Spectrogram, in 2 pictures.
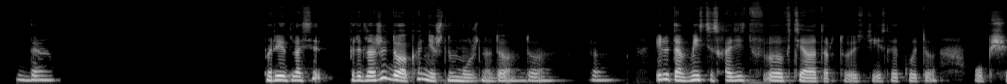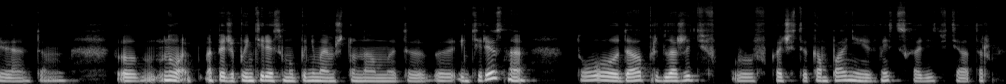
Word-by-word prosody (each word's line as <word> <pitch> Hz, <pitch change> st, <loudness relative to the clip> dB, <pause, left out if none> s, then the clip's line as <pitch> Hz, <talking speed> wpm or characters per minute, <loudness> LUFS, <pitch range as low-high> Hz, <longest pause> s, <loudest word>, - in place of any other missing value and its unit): Да. 200 Hz, -1 st, -2 dB, 2.1 s
Предлоси 190 Hz, -, +4 dB, 0.2 s
предложить? 190 Hz, +7 st, +5 dB
Да, 195 Hz, -6 st, +9 dB
конечно, 190 Hz, -7 st, 0 dB
можно, 165 Hz, 0 st, -1 dB
да 155 Hz, -, -1 dB
да 175 Hz, 0 st, -4 dB, 0.4 s
да. 195 Hz, -1 st, -6 dB, 0.5 s
Или 230 Hz, +2 st, +4 dB
там 190 Hz, -6 st, +5 dB
вместе 205 Hz, +1 st, +3 dB
сходить 190 Hz, 0 st, 0 dB
в 175 Hz, -1 st, +2 dB
в 175 Hz, -, -13 dB
театр. 150 Hz, -2 st, +2 dB
То -, -, -8 dB
есть 150 Hz, 0 st, -7 dB
если 160 Hz, +2 st, -4 dB
какое-то 160 Hz, -1 st, -5 dB, 0.4 s
общее 155 Hz, -1 st, -3 dB
там. 175 Hz, +1 st, -9 dB, 0.5 s
Ам, 165 Hz, +1 st, 0 dB
ну, 195 Hz, -4 st, +5 dB, 0.2 s
опять 180 Hz, -1 st, +2 dB
же 160 Hz, -, 0 dB
по 185 Hz, -, 0 dB
интересам 175 Hz, 0 st, +3 dB
мы 160 Hz, -, -1 dB
понимаем, 165 Hz, -1 st, 0 dB
что 155 Hz, +2 st, -8 dB
нам 155 Hz, -1 st, -2 dB
это 150 Hz, 0 st, -5 dB
в 165 Hz, -1 st, -3 dB
интересно, 185 Hz, -, +2 dB, 0.4 s
то 190 Hz, -2 st, +3 dB
да, 170 Hz, +4 st, +3 dB
предложить 190 Hz, 0 st, 0 dB
ф -, -, -16 dB
в 165 Hz, 0 st, -6 dB
качестве 170 Hz, -1 st, -3 dB
компании 175 Hz, 0 st, 0 dB
вместе 180 Hz, 0 st, -4 dB
сходить 160 Hz, -1 st, -7 dB
в -, -, -37 dB
театр. 145 Hz, -2 st, -7 dB
175 Hz, 135 wpm, -22 LUFS, 160-190 Hz, 2.1 s, Да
